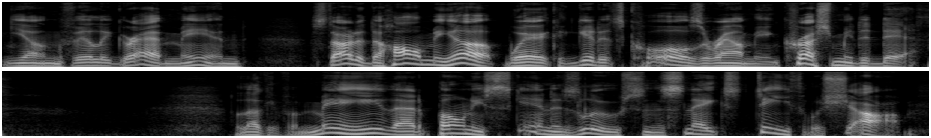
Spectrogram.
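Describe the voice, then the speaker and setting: A man voicing a grumpy, grizzled old retired adventurer pony, telling his story in a gravelly, folksy, curmudgeonly way. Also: medium pitch, a bit bright, no echo, studio quality. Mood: irritated, gruff. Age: older. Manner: folksy, curmudgeonly drawl with clipped phrases. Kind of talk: first-person storybook narration.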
